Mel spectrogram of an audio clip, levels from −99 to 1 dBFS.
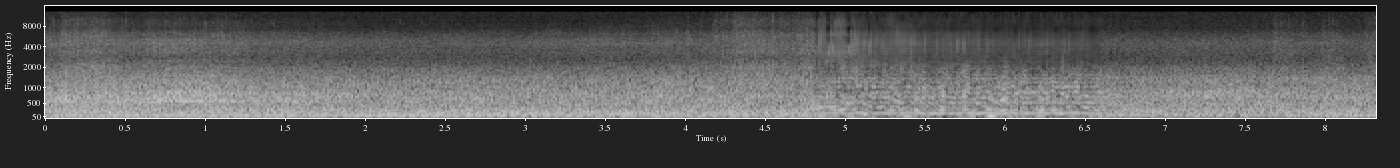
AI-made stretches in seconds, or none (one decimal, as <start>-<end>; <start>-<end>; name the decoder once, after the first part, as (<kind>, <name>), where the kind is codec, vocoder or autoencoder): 4.8-6.6 (vocoder, BigVGAN v2)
